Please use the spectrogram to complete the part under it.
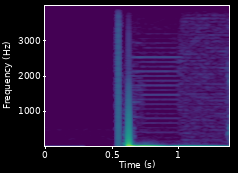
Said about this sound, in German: Also mein Piepser ging jetzt nochmal, ich weiß nicht, ob er die Drehleiter alarmiert hat oder so, weil die ist mit meinem Piepser drin.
